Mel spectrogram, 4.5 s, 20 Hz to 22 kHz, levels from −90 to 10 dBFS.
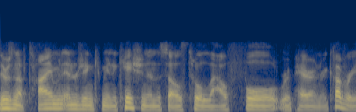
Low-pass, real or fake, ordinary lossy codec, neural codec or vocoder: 5.4 kHz; real; Opus, 24 kbps; none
